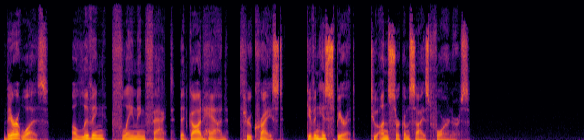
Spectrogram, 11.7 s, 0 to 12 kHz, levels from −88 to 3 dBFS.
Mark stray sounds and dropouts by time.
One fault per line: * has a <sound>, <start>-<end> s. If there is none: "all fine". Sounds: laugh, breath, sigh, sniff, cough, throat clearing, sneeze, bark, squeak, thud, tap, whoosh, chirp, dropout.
all fine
